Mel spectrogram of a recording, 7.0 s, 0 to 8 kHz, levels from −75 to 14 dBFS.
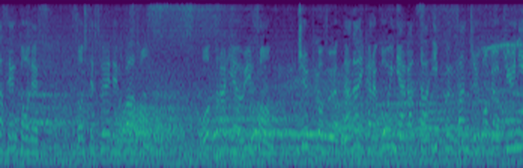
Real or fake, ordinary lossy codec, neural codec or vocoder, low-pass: fake; none; vocoder, 24 kHz, 100 mel bands, Vocos; 7.2 kHz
